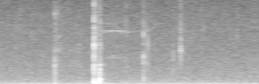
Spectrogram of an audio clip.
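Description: Fingers knock against a phone close to its microphone.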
